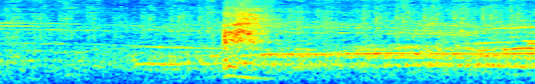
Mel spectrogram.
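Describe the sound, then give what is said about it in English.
A large crowd in Melbourne lets out a sustained, collective "aww" as Prince Harry hugs a teenage fan during his Australian tour with Meghan, Duchess of Sussex: a dense wash of many voices holding a soft, rising-and-falling tone, with a brief brighter swell partway through. “And a collective awe from the crowd.”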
